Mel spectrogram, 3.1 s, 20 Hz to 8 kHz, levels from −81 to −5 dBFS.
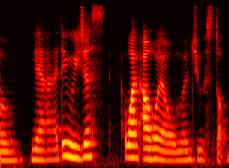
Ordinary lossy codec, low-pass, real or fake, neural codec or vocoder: none; 7.2 kHz; fake; codec, 16 kHz, about 1 kbps, DyCAST, with the encoder's durations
